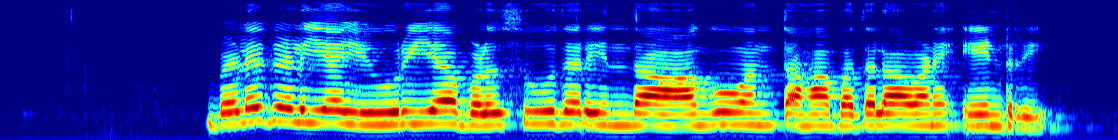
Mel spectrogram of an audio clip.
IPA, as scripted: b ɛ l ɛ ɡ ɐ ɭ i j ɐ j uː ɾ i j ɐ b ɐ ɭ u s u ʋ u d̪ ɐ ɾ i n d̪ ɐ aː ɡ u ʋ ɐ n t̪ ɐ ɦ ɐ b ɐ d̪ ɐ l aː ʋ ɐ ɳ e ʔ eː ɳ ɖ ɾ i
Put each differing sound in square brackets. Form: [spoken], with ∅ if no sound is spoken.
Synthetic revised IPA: b ɛ [ɭ] ɛ ɡ ɐ ɭ i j ɐ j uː ɾ i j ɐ b ɐ ɭ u s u ʋ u d̪ ɐ ɾ i n d̪ ɐ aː ɡ u ʋ ɐ n t̪ ɐ ɦ ɐ b ɐ d̪ ɐ l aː ʋ ɐ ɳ e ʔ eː ɳ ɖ ɾ i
